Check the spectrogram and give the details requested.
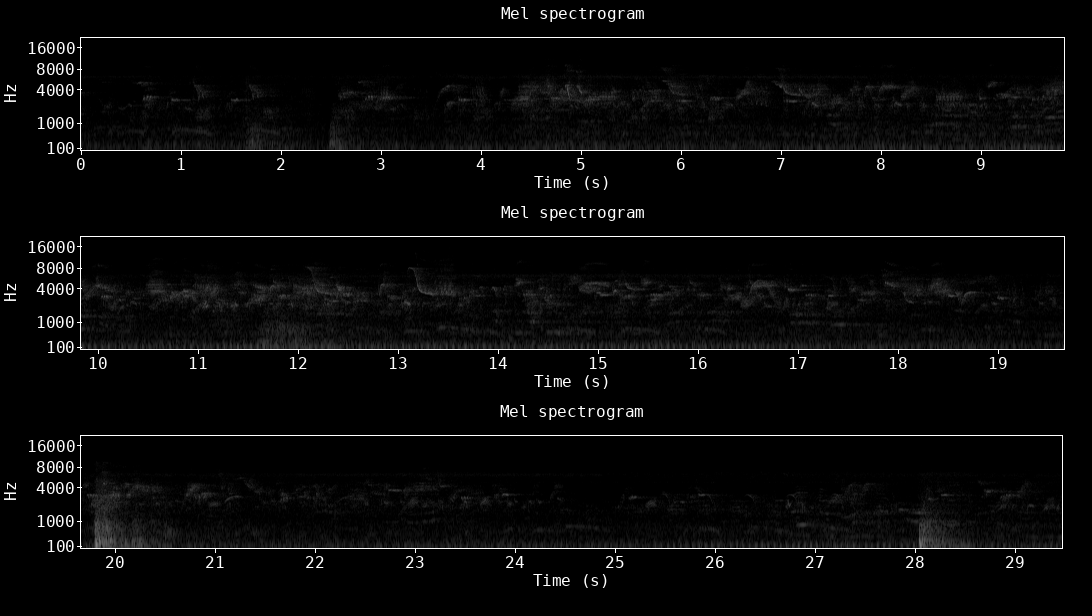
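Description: Many small birds chirping and calling over a steady outdoor background. Two sharp, loud thumps stand out in the second half, the first the louder.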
